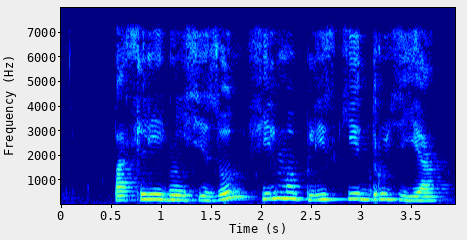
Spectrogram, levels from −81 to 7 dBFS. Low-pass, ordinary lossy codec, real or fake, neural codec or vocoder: 7.2 kHz; AAC, 48 kbps; real; none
